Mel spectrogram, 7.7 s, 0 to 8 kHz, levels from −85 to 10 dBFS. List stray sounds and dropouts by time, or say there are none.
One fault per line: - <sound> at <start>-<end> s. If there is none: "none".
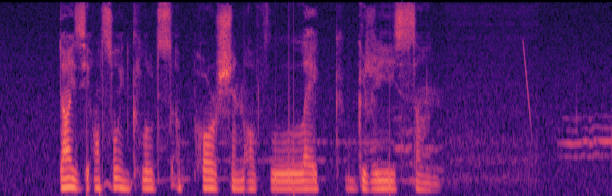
- chirp at 6.5-6.7 s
